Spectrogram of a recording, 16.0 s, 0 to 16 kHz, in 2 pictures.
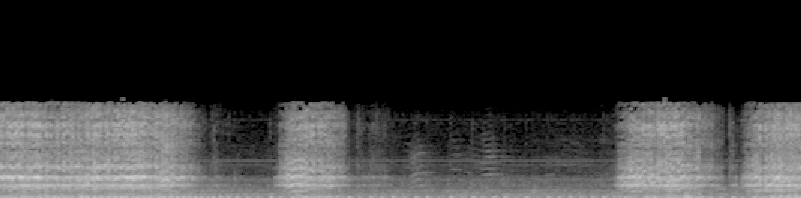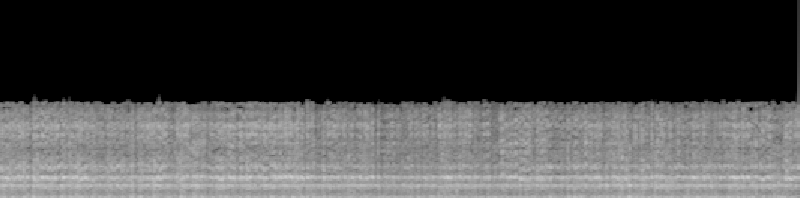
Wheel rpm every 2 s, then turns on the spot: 200, 50, 0, 80, 210, 230, 230, 230.
none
